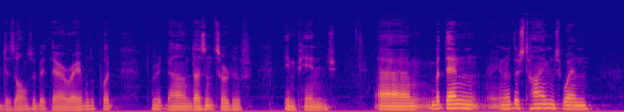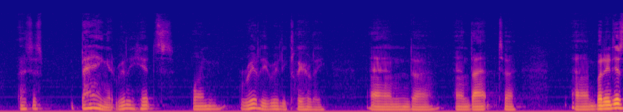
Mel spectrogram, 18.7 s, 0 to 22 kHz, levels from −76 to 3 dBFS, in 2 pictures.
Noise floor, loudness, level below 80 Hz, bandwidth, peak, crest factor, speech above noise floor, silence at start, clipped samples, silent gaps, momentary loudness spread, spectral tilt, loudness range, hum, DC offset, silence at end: -51 dBFS; -24 LUFS; -52 dBFS; 13.5 kHz; -2 dBFS; 22 dB; 29 dB; 0 s; under 0.1%; none; 16 LU; -7 dB/octave; 8 LU; none; 1%; 0 s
